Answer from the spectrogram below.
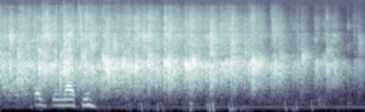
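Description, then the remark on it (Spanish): An audience breaks into steady, dense applause for a group of actors that fills the whole stretch, with a brief voice calling out near the start before the clapping carries on and slowly eases. “Ayer me dieron un fuerte aplauso a estos actores.”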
